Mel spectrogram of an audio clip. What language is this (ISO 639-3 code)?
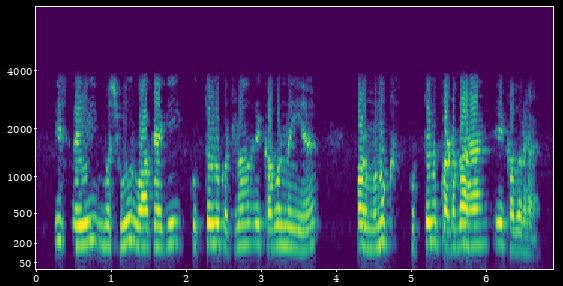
pan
